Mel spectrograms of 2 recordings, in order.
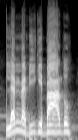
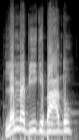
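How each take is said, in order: Both takes have the same delivery.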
